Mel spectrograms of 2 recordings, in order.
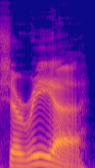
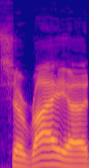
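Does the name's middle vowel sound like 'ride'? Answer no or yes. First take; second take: no; yes. First: The middle vowel does not sound like ride. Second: The middle vowel sounds like the one in ride. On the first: The speaker calls it wrong. "not Sharia" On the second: The speaker calls it right. "it's Sharia, Sharai, as in ride"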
